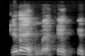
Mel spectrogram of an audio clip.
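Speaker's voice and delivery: put-on lightly done Australian accent, breaking into laughter; Australian Doctor Spock. Streamer imagines an Australian Spock greeting, light Australian accent. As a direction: joke Australian greeting, giggling through it. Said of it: "an Australian Doctor Spock".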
